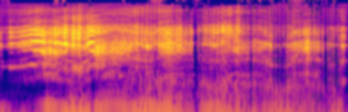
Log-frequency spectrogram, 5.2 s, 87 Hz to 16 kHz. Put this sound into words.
scree.flop.09
idiophone, friction, wood, instrument, daxophone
